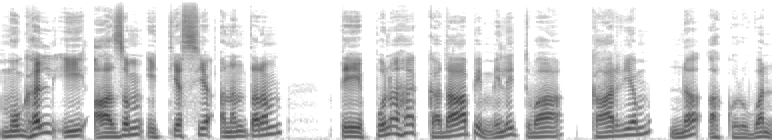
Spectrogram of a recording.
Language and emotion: Sanskrit, neutral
